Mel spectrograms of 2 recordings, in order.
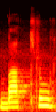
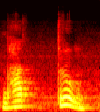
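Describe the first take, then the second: First: The word starts with a plain b sound. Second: The word starts with a breathy bh sound. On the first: "বতে হইব" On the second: "ভতে হইব ওই ছাগলে কয় ভাতরুম"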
